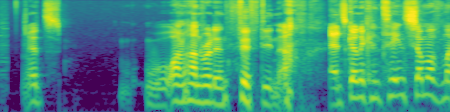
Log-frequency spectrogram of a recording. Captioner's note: chuckles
